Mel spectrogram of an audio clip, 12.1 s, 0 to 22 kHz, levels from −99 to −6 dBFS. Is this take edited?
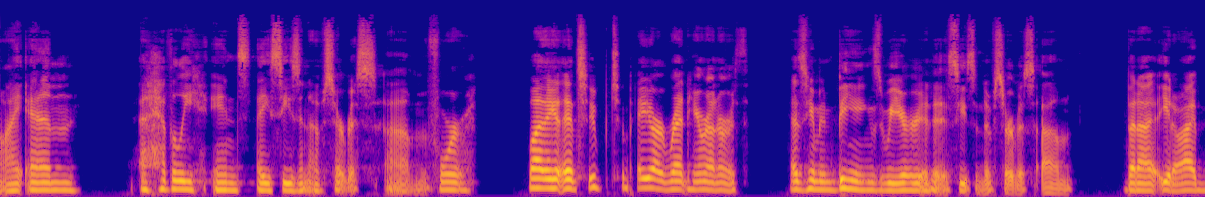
yes; 1 cut; at 5.7 s

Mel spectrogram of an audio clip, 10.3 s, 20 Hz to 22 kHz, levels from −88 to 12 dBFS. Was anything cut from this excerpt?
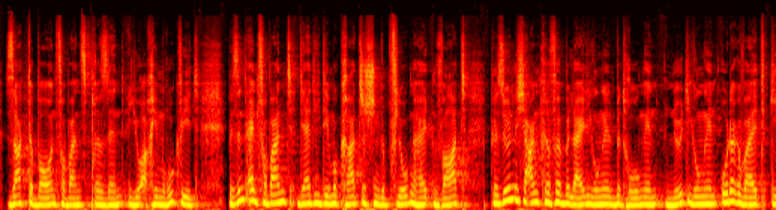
no; 0 cuts

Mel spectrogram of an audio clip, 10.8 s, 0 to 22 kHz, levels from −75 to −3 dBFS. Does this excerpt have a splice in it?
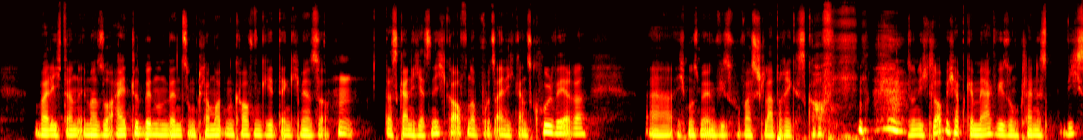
yes; 1 cut; at 9.1 s

